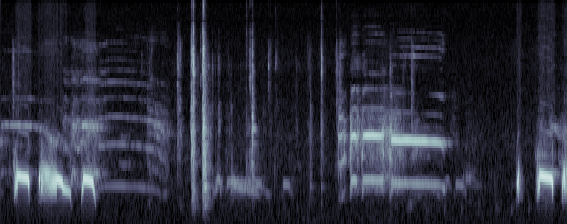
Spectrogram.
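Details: Spotted doves of both sexes cooing in the morning to prompt decoy doves: loud coo bursts at start and end, sharp clicks and knocks midway, a softer drawn-out coo later.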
